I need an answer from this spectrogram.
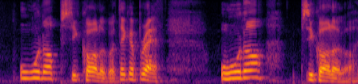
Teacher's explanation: in Italian it's psi, ps, p, we pronounce p and s, psicologo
